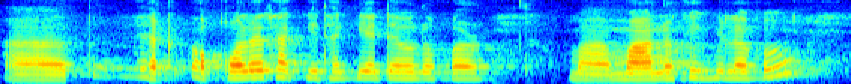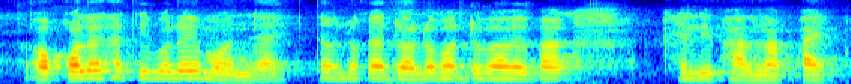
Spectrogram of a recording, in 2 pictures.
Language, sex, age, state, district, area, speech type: Assamese, female, 60+, Assam, Udalguri, rural, spontaneous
